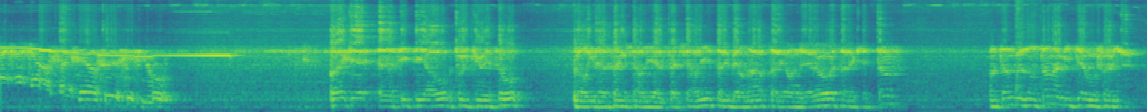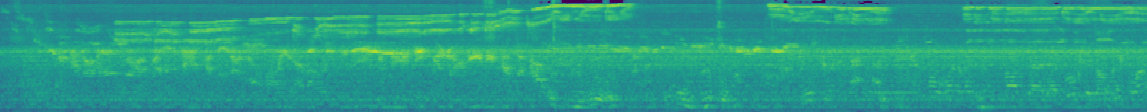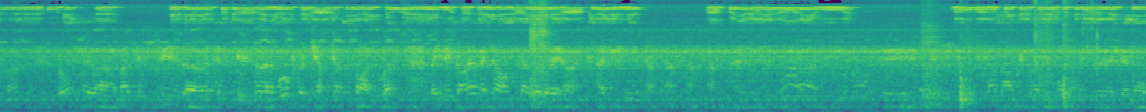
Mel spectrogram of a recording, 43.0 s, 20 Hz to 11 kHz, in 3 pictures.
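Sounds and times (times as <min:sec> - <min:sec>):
garbled radio voices: 0:00.0 - 0:43.0
radio hiss: 0:00.0 - 0:43.0.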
